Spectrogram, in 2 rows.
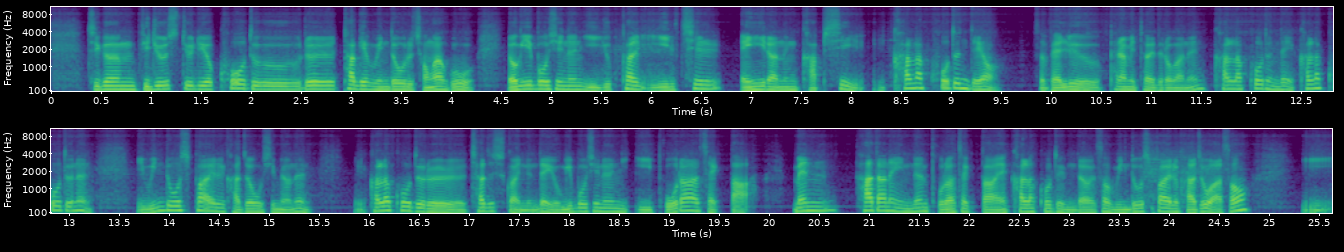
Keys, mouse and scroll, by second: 13.1-13.6 scroll down 1, 13.7 click, 19.5-21.1 typing, 21.1 click.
